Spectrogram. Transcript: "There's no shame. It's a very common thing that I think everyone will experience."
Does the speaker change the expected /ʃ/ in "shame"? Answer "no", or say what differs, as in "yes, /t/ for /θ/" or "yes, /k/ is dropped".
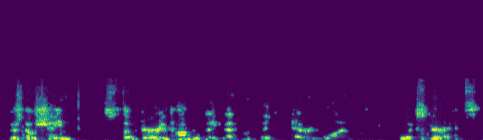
no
